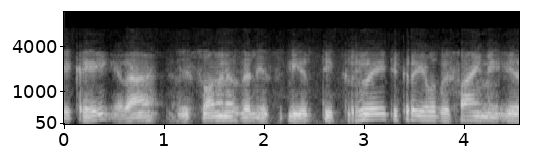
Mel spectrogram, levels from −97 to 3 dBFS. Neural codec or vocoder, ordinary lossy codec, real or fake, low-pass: codec, 16 kHz, 4 kbps, FunCodec, trained on Chinese and English, 50 frames a second; AAC, 32 kbps; fake; 7.2 kHz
